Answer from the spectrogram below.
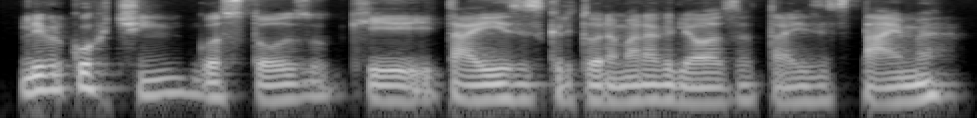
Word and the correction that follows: Steinbach: Acho que eu pronunciei certo. – Steinbach. – Steinbach. Steinbach. Perdão, Thaís.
